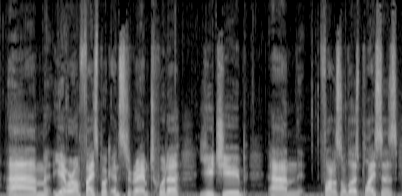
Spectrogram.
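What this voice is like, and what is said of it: Very hoarse voice. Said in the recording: “My voice is very, very hoarse, very goat.”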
